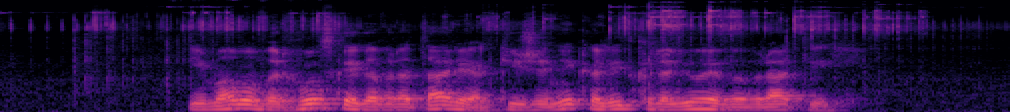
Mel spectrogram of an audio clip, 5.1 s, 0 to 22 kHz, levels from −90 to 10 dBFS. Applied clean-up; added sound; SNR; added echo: none; Coin (dropping); 16 dB; none.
